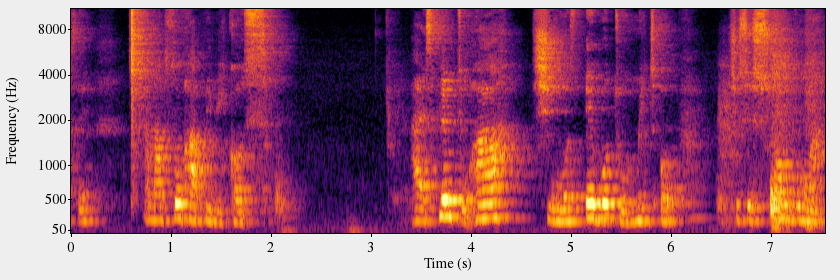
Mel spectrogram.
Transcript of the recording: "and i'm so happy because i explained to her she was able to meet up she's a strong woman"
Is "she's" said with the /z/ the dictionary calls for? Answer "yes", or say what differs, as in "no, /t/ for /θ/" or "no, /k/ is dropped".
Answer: no, /s/ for /z/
